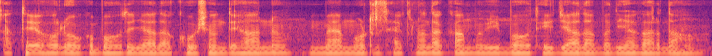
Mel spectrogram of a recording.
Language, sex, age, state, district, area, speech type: Punjabi, male, 18-30, Punjab, Fatehgarh Sahib, rural, spontaneous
